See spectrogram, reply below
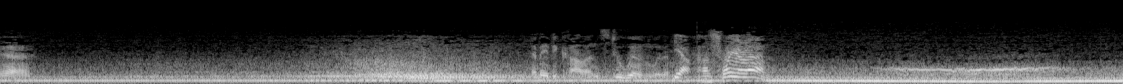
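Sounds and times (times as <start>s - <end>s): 
car engine accelerating: 0.0s - 11.2s
speech: 5.9s - 8.2s.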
